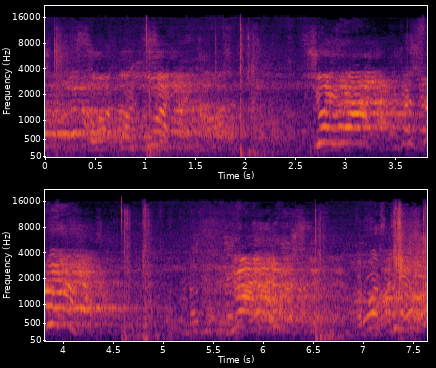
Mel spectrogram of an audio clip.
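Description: A football is kicked with a dull thump.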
